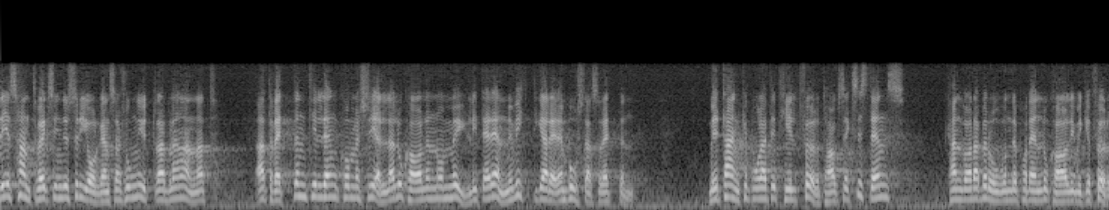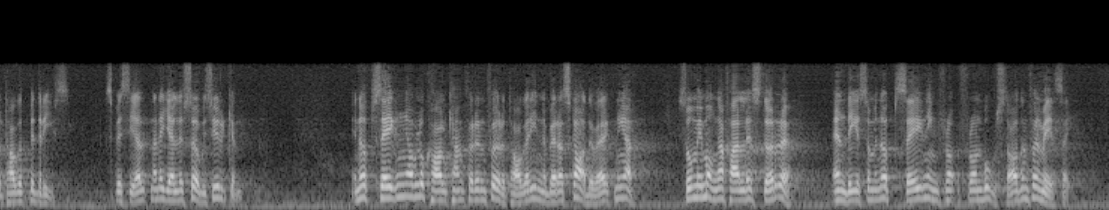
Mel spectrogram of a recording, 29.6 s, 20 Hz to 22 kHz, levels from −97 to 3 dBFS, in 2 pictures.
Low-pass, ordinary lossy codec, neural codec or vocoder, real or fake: 7.2 kHz; none; codec, 16 kHz in and 24 kHz out, 1 kbps, XY-Tokenizer; fake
